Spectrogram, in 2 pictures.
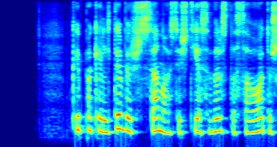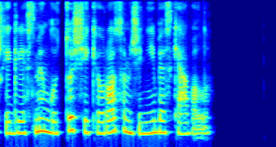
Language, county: Lithuanian, Alytus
